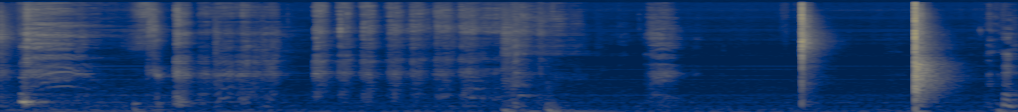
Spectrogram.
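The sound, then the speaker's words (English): Two sharp, loud hand claps about a second apart, made to sync the audio, follow a stretch of quiet rustling and soft knocks with no talking. “We're clap synced and we are ready to go.”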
